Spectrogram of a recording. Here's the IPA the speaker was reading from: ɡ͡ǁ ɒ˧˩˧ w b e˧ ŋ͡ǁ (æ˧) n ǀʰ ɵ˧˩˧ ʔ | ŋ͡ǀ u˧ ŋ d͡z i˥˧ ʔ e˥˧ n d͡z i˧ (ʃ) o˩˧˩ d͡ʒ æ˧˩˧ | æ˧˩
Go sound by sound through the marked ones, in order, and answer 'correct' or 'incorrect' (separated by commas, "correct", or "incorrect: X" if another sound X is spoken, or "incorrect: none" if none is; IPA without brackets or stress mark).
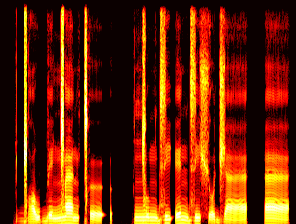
incorrect: æ˥˧, correct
